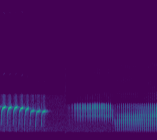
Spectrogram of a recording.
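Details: A male domestic canary sings its spring courtship song, a run of quick, bright repeated notes, then a rolling high trill that drops into a lower, buzzier rattle.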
